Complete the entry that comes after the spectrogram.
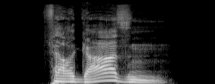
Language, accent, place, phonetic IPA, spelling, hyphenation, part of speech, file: German, Germany, Berlin, [fɛɐ̯ˈɡaːzn̩], vergasen, ver‧ga‧sen, verb, De-vergasen.ogg
- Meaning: 1. to gasify 2. to gas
